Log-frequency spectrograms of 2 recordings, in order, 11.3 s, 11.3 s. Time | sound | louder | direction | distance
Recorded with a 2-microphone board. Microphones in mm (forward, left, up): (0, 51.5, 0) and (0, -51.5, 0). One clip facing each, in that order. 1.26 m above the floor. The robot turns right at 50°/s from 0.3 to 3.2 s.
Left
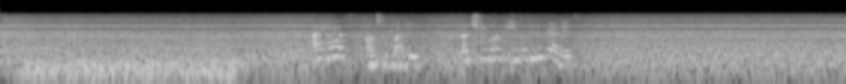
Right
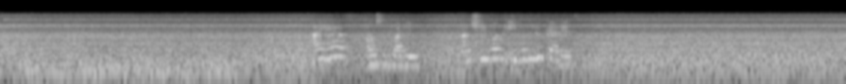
4.2 | a woman speaking | even | 25° left (ahead or behind) | 1.1 m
